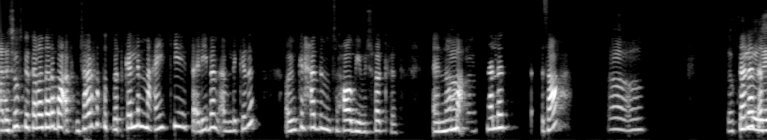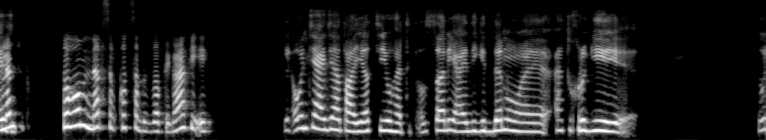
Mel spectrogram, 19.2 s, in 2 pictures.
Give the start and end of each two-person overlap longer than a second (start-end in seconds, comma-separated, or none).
none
